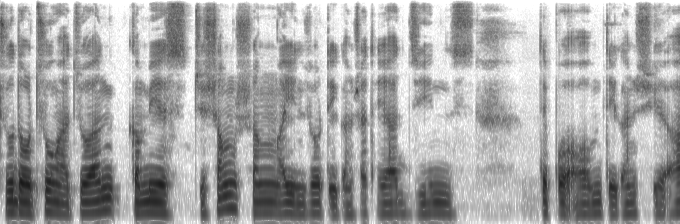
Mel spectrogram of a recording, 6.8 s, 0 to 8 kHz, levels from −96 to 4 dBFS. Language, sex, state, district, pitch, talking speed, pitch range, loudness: Mizo, male, Mizoram, Aizawl, 95 Hz, 230 wpm, 90-100 Hz, -18 LUFS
